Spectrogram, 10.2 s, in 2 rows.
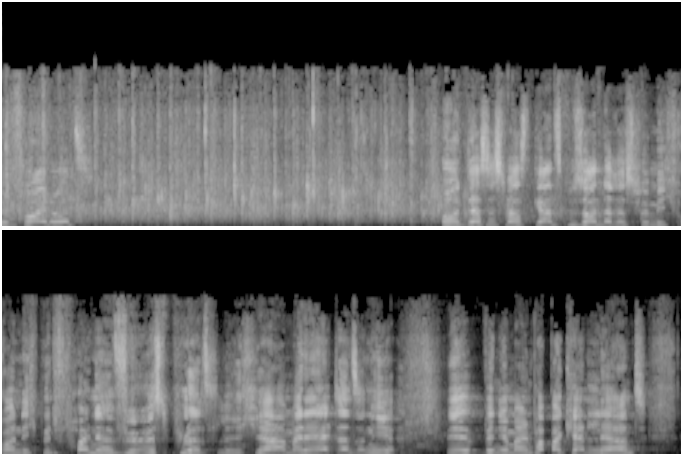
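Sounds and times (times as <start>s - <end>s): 
applause: 0.0s - 5.1s
speech: 0.1s - 0.8s, 3.3s - 10.1s.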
